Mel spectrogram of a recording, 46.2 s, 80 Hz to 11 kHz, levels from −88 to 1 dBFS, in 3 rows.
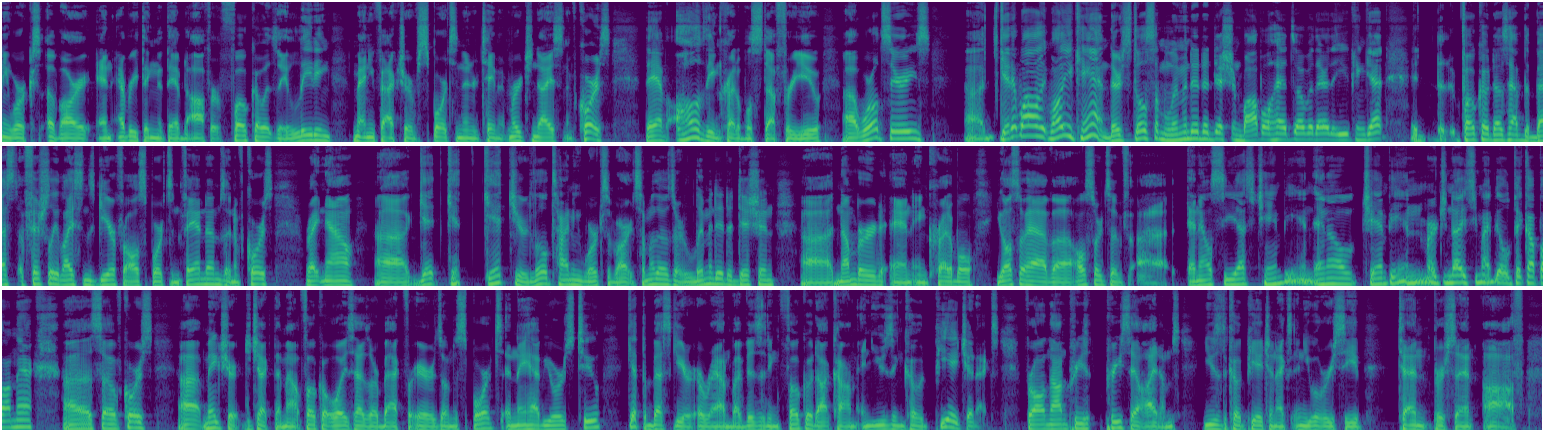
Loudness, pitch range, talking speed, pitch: -25 LUFS, 95-130 Hz, 215 wpm, 110 Hz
